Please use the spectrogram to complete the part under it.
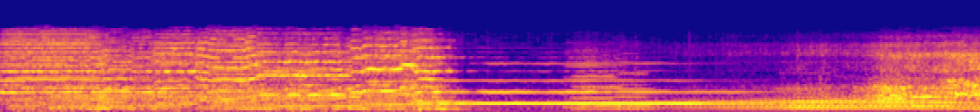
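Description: Engine of a car driven fast around curves, a steady, loud mechanical drone with a shift in tone partway through, with no voices.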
